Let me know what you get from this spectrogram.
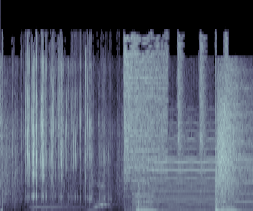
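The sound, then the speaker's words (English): Crunching of plantain chips: two loud, sharp crunchy bites about half a second apart, after a quieter stretch of faint rustling and chewing noise. “Oh, I did not get a good crunch on that. Try again. Get multiple. And the final crunch.”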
